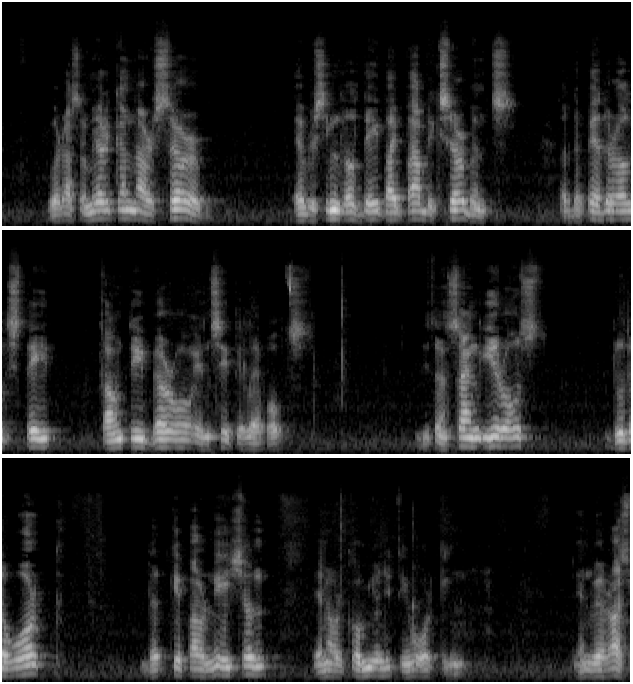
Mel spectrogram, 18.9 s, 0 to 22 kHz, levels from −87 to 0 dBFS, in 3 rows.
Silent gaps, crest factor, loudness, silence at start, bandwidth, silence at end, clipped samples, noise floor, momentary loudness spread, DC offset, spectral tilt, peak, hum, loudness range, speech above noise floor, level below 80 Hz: none; 20 dB; -31 LUFS; 0.5 s; 12.5 kHz; 0 s; under 0.1%; -68 dBFS; 14 LU; under 0.1%; -4 dB/octave; -12 dBFS; none; 5 LU; 38 dB; -82 dBFS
